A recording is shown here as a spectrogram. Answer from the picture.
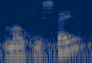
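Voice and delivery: ordinary delivery

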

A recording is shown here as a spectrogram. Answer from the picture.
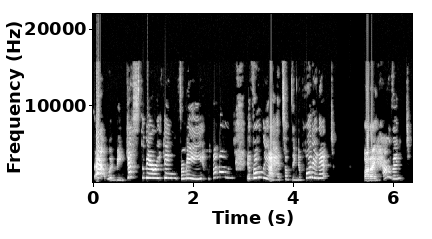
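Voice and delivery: put-on high, loud old woman voice, pleased; chatty old woman thinking aloud; cheerful old woman. Old woman muses over the pot in the ditch.

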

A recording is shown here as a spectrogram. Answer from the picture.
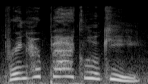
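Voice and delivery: high, strained cry; desperate plea. A narrator's reading. Jack begging Loki to bring Marcia back, desperate cry. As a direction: plead at a high pitch.

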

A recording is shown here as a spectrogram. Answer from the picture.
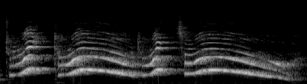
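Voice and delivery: slow, high, drawn-out owl calls; owl hoots. Acted. Leader doing the owl's call in the toddler rhyme, slow high hoots. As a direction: hoot twice like a wide-eyed owl. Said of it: "Lovely owl noises there".

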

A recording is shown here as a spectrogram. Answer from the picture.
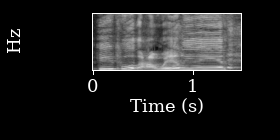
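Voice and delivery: very high, loud Scottish accent. Shown as a demonstration. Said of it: "It's a bit more like that".

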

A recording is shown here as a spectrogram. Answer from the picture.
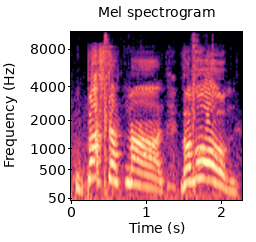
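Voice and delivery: loud frustrated cursing; angry yell. Real, not acted. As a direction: yell it at the enemy. Cursing the enemy after death.

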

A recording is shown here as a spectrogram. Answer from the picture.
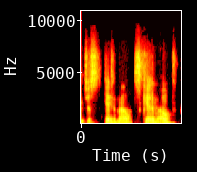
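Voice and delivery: breathy whisper under the breath; whispered aside. Retold or imitated. Guards muttering to each other about the old man, whispered. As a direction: hush it like a secret aside.

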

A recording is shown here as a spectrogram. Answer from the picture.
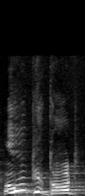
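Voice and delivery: high, loud theatrical shriek. A narrator's reading. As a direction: shriek it in mock horror. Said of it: "Dad shrieked".

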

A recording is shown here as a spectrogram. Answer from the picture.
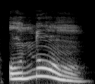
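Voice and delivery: ordinary delivery

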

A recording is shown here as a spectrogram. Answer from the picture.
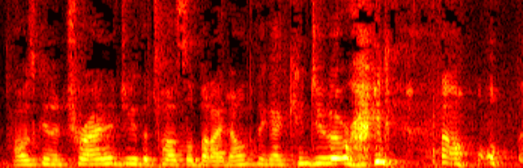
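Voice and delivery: loud, quick, breaking into a laugh; overwhelmed laughing. Real, not acted. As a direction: laugh helplessly through the words. Overwhelmed, laughs off postponing puzzle.

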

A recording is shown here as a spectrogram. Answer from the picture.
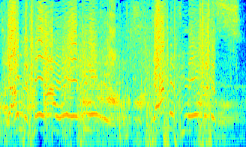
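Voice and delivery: frightened cry. Real, not acted. Passenger frightened by reckless driving.

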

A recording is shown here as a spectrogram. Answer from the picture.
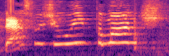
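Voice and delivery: high, incredulous question; mock disbelief. Quoting a coworker's shocked question about her lunch, high and incredulous.

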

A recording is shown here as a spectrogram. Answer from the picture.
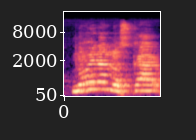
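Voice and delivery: usual speaking voice

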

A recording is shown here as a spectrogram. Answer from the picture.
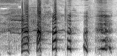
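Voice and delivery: loud high-pitched laugh; high cackling laugh; high laughter. Real, not acted. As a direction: shriek with laughter. Laughing hard.

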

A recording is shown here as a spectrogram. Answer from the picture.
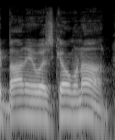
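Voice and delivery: usual speaking voice

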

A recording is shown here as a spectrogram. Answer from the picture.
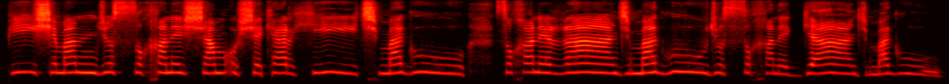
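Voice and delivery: loud, declaimed Persian poem recital. Acted. Poet reciting Rumi to the TV audience, loud and declaimed. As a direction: declaim the verses with full force to the audience.

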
